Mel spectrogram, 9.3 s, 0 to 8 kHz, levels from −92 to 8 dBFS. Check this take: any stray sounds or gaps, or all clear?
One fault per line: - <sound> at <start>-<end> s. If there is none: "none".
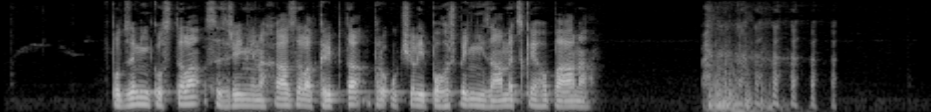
- laugh at 7.0-8.4 s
